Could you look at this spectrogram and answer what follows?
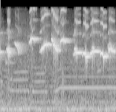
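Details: At a bird-singing competition, a contest-winning Oriental magpie-robin, fed ten crickets in the morning and ten at noon and sunned for one hour, sings a rapid run of loud, varied whistles and sharp chirps that rise and fall, over a faint steady hum.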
